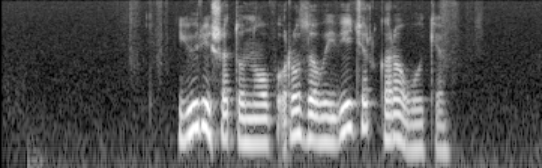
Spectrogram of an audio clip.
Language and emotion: Russian, neutral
